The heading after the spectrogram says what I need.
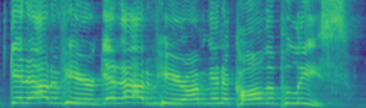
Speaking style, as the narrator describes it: yelling

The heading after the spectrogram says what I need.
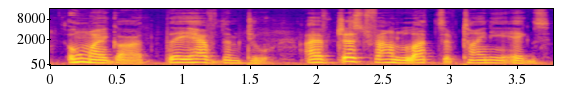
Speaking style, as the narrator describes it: she cried out, shuddering

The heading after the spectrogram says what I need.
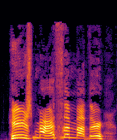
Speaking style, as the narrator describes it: cried the two young Cratchits

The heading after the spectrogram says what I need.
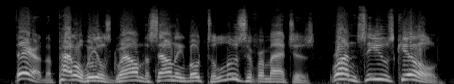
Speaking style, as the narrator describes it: Thornburg exclaimed

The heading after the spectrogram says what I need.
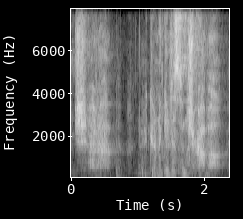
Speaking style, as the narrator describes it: He whispered

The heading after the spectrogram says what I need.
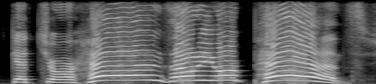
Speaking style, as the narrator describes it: she boomed, holding on to the last word, loving the echo in the mall

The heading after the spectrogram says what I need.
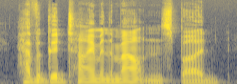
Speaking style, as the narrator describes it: she said

